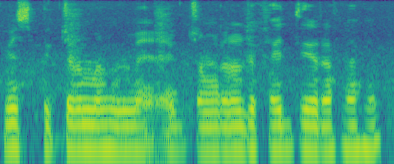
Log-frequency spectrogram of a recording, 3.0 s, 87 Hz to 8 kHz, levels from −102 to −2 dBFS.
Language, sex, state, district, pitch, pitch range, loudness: Hindi, male, Arunachal Pradesh, Lower Dibang Valley, 130 Hz, 125-130 Hz, -15 LUFS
